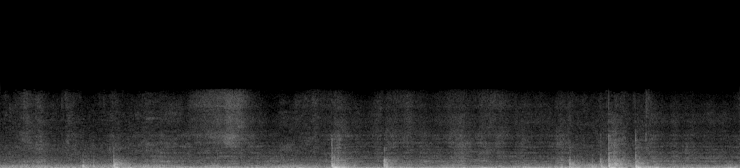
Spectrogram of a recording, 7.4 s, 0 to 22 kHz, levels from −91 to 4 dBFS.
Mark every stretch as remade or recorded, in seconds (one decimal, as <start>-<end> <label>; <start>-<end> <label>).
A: 0.0-1.6 recorded; 1.6-2.8 remade; 2.8-3.2 recorded; 3.2-5.7 remade; 5.7-6.5 recorded; 6.5-7.4 remade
